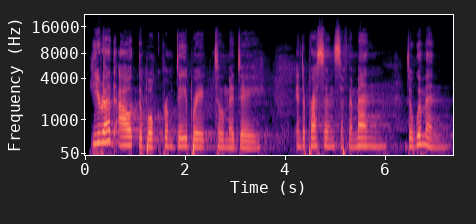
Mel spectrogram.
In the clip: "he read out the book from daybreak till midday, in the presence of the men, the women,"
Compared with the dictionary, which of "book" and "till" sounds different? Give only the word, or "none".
none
